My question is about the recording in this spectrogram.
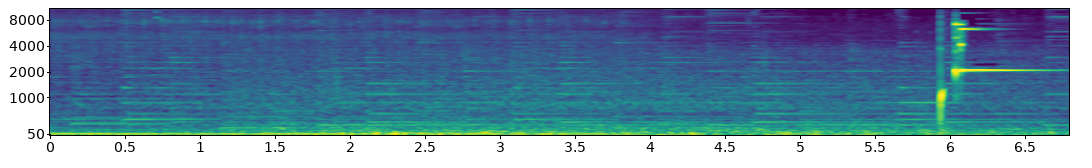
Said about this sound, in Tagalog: Oh, may nag-chat sa cellphone mo.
